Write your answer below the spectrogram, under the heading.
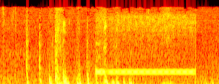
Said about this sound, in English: Oh, but you got to pick up the phone. It doesn't seem to be answering.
